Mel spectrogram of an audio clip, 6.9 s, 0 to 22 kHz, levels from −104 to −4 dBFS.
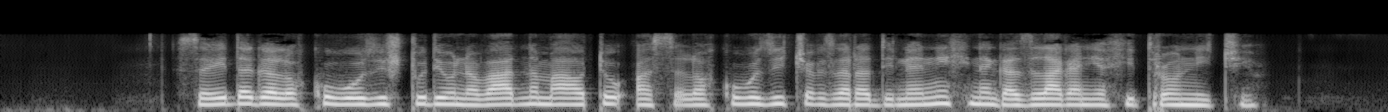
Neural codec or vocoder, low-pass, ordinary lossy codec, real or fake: codec, 16 kHz, 1 kbps, X-Codec, WavLM features, trained on Multilingual LibriSpeech; 7.2 kHz; none; fake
